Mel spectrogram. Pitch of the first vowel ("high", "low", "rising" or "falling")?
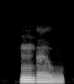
low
